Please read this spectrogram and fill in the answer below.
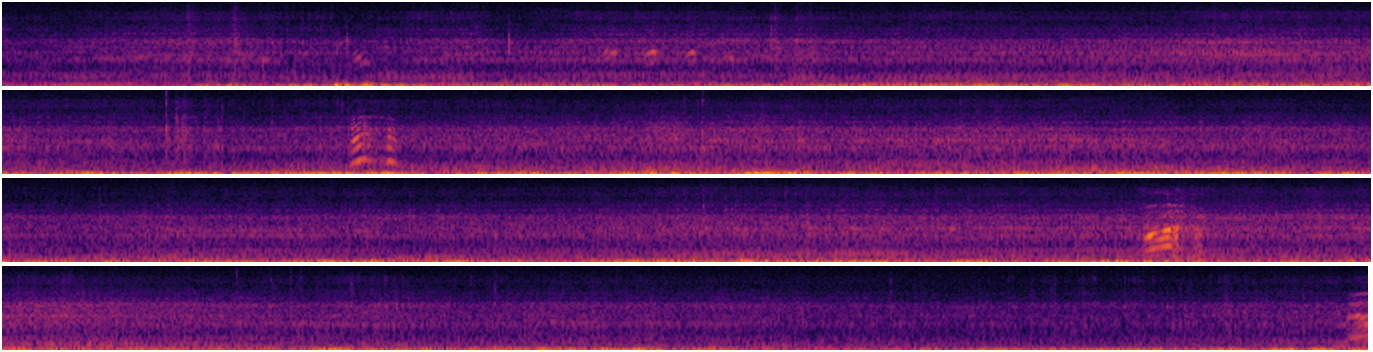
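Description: Small dirt bike engine running steadily as the bike rides a dirt track, heard through strong wind rumble on a helmet-mounted camera's microphone.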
